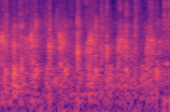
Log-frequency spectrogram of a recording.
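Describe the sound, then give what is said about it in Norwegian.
An audience applauds Mette Nord, leader of the union Fagforbundet, as she is called up. Dense, overlapping claps form a steady patter for a couple of seconds, moderately loud, with no one speaking over it. “En stor applaus til Mette!”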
